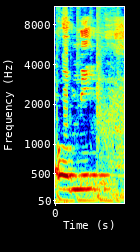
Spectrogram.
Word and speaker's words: omi: How many syllables? O, me, which is 2. O, me. Water. What is omi in Yoruba? Is water. Water. Water. So omi. What is it? Yo? Re, re. Re, re. Omi.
